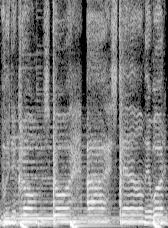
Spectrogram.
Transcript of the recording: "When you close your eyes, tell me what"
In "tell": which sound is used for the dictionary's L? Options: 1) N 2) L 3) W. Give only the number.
2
